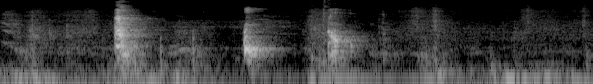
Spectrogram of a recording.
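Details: A chatty female Congo grey parrot at home chatters in short, harsh bursts, about three sharp rasping notes in a few seconds, with a low hum from the room underneath.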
